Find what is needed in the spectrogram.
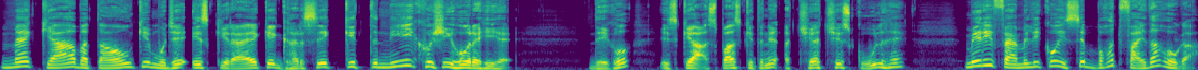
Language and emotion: Hindi, surprised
